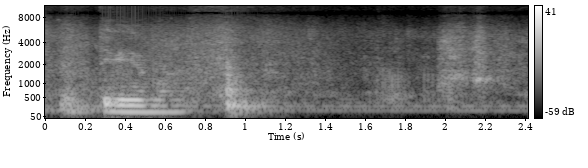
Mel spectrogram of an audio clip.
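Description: A woman's short voiced sound, then a single sharp click about a second in, over a faint steady low hum.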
